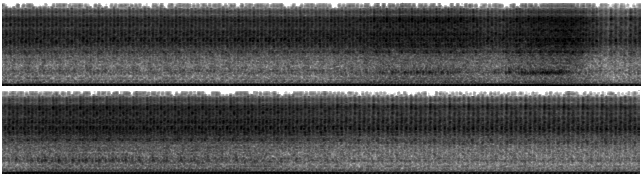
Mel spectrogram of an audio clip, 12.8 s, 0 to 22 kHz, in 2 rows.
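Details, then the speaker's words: Peugeot 205 GTi Mi16 rebuilt engine on its first start: deep, steady idle with a loud uneven top-end clatter of about two to three taps a second, not clearing with gentle revs despite plenty of oil; tappet noise suspected, cause unknown. "Wow, really tappy that. That noise at all. Okay, that's really loud, isn't it? Switch it off. Right, yeah, fucking hell, really noisy in the top end."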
